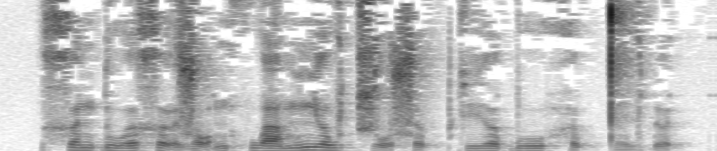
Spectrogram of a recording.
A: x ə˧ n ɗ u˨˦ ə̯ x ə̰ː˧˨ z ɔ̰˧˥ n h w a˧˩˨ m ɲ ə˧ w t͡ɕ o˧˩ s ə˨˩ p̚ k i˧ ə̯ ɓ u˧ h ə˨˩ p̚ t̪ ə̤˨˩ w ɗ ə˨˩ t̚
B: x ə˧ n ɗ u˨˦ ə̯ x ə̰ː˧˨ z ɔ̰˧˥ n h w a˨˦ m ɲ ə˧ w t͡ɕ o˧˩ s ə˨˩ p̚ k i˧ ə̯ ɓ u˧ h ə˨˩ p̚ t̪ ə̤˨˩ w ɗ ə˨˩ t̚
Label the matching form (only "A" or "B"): B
